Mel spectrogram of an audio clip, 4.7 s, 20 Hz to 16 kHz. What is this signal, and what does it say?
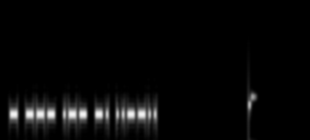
Morse code, heard as a keyed tone, about 32 wpm, 700 Hz. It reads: TOWN?
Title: Sentences from Top 1000 Words - Review Part 6 - 30wpm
